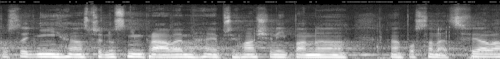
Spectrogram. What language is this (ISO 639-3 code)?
ces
